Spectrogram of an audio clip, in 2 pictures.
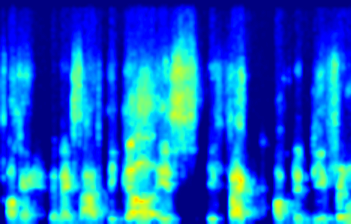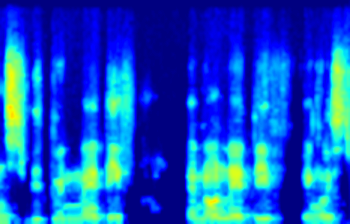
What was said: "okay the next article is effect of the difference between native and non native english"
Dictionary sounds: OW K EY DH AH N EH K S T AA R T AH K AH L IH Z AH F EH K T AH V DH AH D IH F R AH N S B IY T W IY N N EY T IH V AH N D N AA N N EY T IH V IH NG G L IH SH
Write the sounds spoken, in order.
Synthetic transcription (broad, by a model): OW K EY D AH N EH K S T AA R T AH K AH L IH S AH F EH K T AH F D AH D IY F R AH N S B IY T W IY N N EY T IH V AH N N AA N N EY T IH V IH NG G L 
